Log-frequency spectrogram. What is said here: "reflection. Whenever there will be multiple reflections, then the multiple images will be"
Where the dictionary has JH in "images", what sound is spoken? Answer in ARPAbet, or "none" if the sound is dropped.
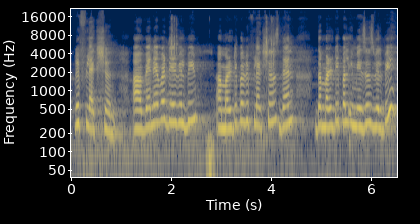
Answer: JH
